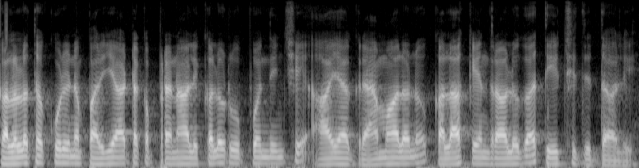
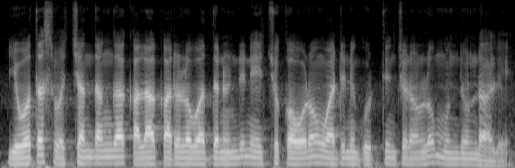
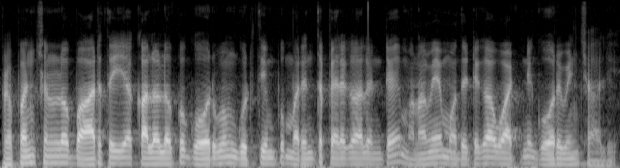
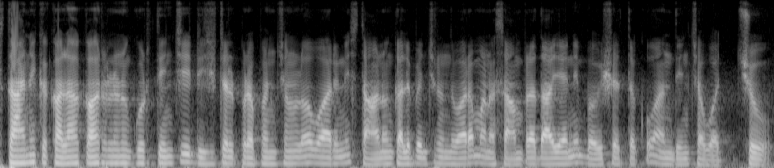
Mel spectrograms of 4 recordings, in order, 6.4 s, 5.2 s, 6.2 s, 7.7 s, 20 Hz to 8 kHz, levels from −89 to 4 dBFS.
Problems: none marked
